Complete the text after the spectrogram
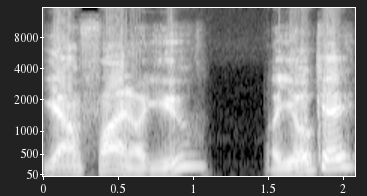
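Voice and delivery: put-on, laid-on, sing-song, swooping sarcasm. Imagining how Artem would have answered the man checking on him: mock-sarcastic as Artem. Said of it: "responded back to him like sarcastically".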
